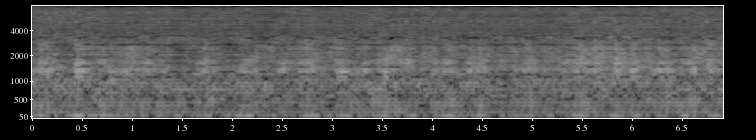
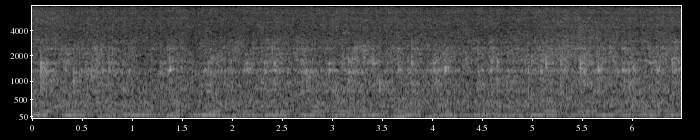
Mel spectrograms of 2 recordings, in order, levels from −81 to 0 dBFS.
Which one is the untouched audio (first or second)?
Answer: second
